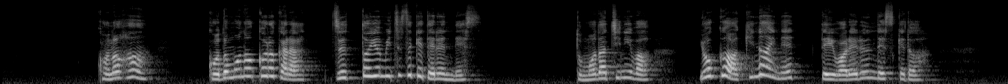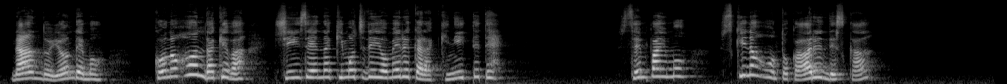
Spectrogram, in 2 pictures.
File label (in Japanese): セリフ 女性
